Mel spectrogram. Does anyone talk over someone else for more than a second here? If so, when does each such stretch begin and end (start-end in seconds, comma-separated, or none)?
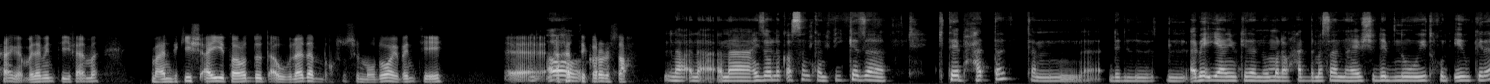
none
